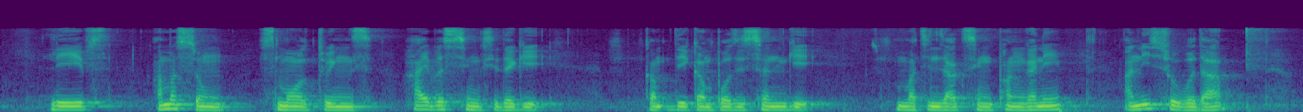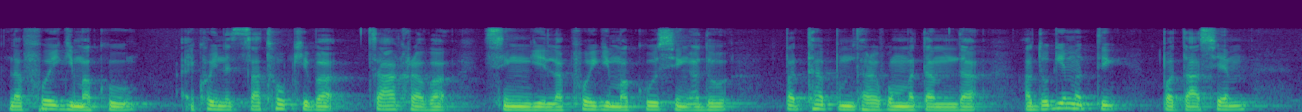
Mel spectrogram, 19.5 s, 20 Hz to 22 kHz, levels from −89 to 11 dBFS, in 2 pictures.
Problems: background sounds at intervals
